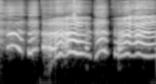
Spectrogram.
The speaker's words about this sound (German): Jetzt fängt sie auch noch zu weinen an.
